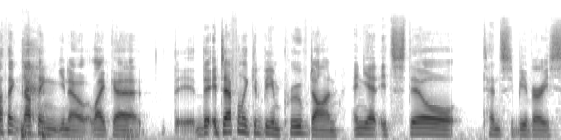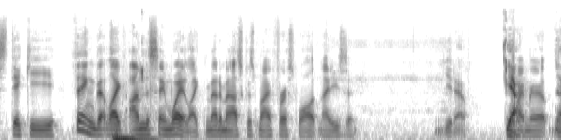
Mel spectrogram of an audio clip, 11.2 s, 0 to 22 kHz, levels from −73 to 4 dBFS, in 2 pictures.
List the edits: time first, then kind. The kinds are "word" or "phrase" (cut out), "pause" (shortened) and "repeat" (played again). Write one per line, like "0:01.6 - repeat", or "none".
0:03.4 - pause
0:06.2 - pause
